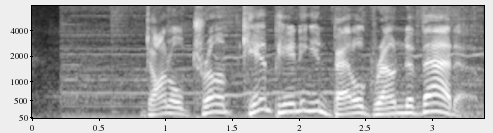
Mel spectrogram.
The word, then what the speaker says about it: Nevada: Trump campaigning in battleground nevada nevada nobody says it the other way it has to be Nevada right and if you don't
